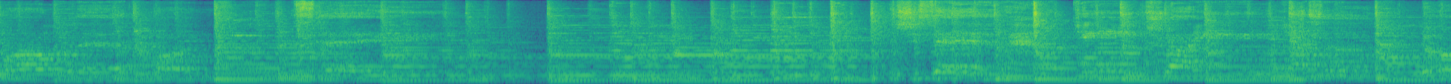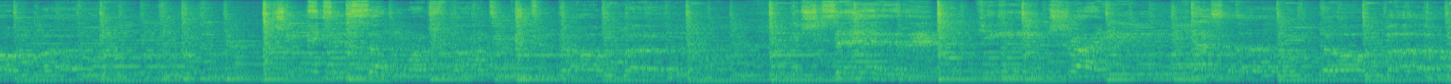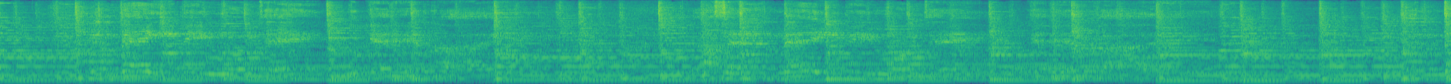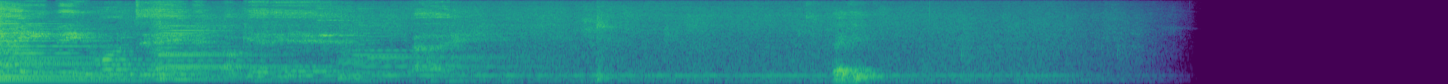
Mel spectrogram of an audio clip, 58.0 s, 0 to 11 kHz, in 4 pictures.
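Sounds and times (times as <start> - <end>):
acoustic guitar strumming: 0.0 - 55.1.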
